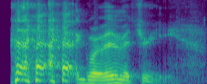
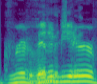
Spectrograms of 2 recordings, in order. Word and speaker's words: gravimetry: Gravimetry. Gravimetry. What's wrong with gravimeter versus gravimetry?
